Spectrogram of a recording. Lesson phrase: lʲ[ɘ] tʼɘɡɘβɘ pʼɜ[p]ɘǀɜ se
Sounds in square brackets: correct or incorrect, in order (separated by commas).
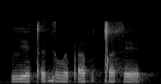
incorrect, correct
